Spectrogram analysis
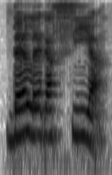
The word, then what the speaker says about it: delegacia: So for these words that end in ia, when they do not have a graphic accent elsewhere on the word, the emphasis, the stronger syllable is the last one, is that ia at the end.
